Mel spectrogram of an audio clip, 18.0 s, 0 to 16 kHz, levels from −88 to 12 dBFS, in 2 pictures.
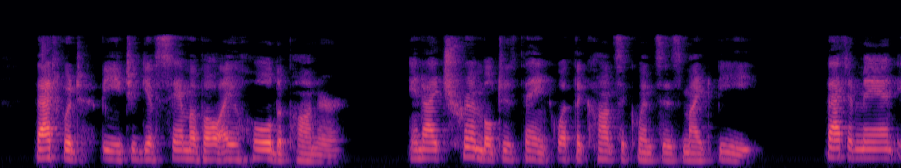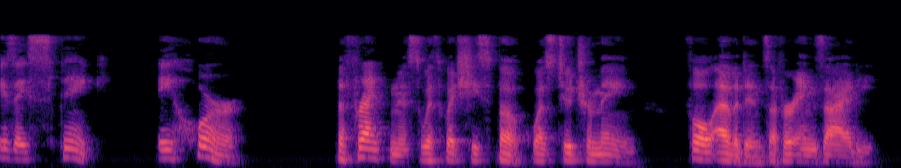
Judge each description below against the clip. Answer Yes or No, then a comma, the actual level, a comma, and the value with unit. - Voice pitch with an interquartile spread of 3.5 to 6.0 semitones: Yes, average, 5.1 semitones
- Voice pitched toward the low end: Yes, low, 130 Hz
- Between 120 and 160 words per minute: Yes, slow, 135 wpm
